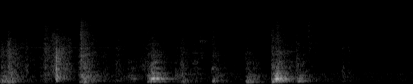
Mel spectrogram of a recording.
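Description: A string of irregular short knocks and bumps, about seven in the first three seconds, then quieter near the end.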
